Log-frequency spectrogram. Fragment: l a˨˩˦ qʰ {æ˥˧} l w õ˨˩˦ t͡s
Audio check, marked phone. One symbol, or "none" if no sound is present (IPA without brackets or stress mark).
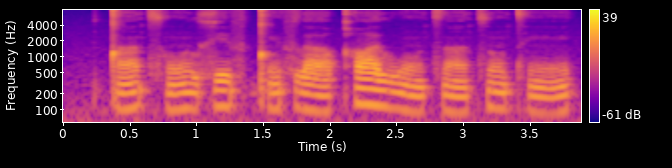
a˥˧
